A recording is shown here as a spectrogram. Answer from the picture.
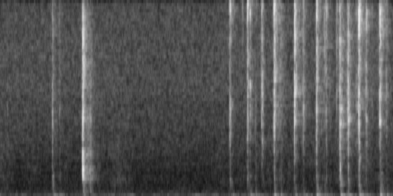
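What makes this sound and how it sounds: Fingertips type on the plastic keys of a silver aluminium laptop. Soft, short, bright key clicks start out sparse, then come in a quicker run over a low, steady background hum. Each tap dies away almost instantly.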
